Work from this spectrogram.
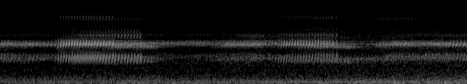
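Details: Gray treefrogs calling at night in Houston, Texas, 28 April 2020. Two louder rasping trills of nearly a second each stand out over continuous softer trilling from other frogs, with a faint high hiss in the background.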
